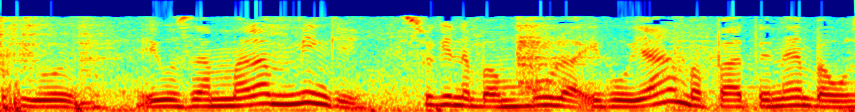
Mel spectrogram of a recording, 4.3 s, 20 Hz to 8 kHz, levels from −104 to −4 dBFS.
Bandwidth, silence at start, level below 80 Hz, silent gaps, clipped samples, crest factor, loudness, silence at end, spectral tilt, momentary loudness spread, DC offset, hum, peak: 5.2 kHz; 0 s; -24 dBFS; none; 0.3%; 8 dB; -9 LUFS; 0 s; -10.5 dB/octave; 5 LU; under 0.1%; none; 0 dBFS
